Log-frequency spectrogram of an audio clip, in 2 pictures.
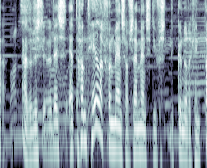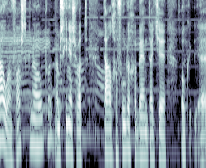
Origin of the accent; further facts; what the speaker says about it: Limburg, Netherlands; first language Limburgish; now in Rotterdam, Netherlands; Ja, Limburgs is eigenlijk ook mijn eerste taal. Dus als ik tegen mezelf praat, dan praat ik in het Limburgs.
